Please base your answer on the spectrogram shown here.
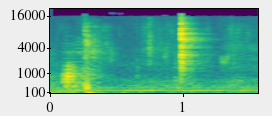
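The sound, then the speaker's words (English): Salmon, rice, mayo and sriracha are mixed in a bowl, with faint soft scraping of a utensil and one sharp clink against the dish. “All right, so now we have to mix up the mayo, sriracha, salmon, rice.”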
